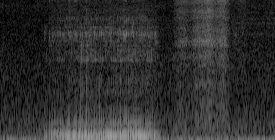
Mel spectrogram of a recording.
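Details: Low, rumbling snore on the in-breath, then a softer hissing out-breath; ordinary snoring.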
